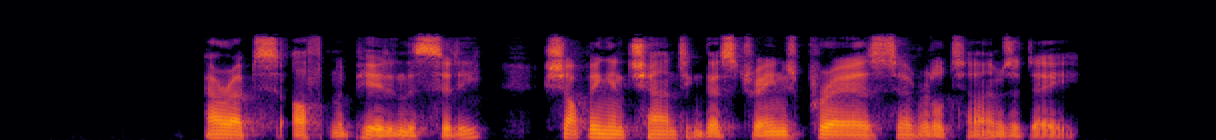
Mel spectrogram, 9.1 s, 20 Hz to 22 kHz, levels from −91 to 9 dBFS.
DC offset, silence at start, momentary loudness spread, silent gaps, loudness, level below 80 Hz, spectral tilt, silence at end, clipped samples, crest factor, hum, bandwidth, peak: under 0.1%; 1.55 s; 8 LU; none; -20 LUFS; -56 dBFS; -4 dB/octave; 1.1 s; under 0.1%; 18 dB; none; 8.2 kHz; -2 dBFS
